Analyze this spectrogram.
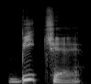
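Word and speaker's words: Bice: not beatric but beatric this nickname of the Italian beatric is thus pronounced beich so yeah so the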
